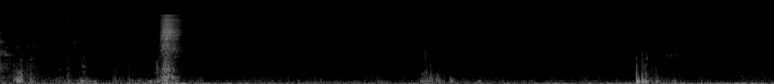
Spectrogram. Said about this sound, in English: I'm fighting a sneeze, so hang on. like either sneeze or don't. It's, uh, it's like stuck.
